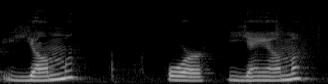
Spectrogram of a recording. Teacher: We'll move on to glides. There is the y, as in the word yum or yam, which is made at the roof of the mouth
